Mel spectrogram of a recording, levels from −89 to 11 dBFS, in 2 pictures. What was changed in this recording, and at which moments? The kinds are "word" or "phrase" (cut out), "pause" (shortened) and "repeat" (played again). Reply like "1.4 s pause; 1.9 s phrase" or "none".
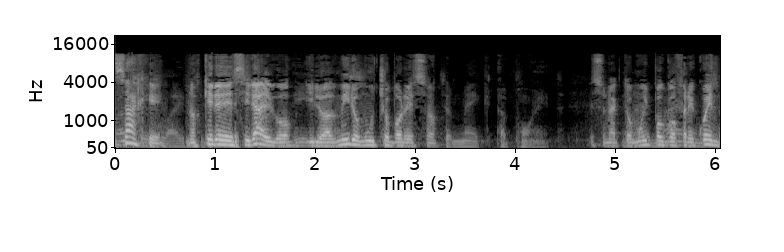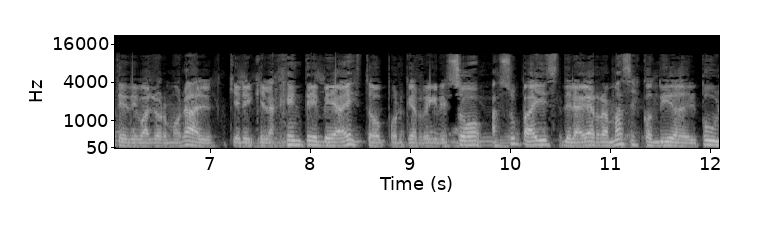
none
